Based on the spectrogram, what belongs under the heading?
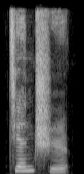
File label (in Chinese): "坚持", Chinese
